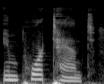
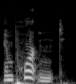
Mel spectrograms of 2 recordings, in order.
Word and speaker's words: important: The word more kind of runs into the word important, and the last syllable of important kind of gets reduced. We don't say important. We say important.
